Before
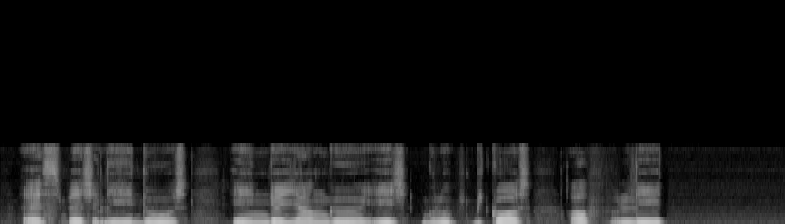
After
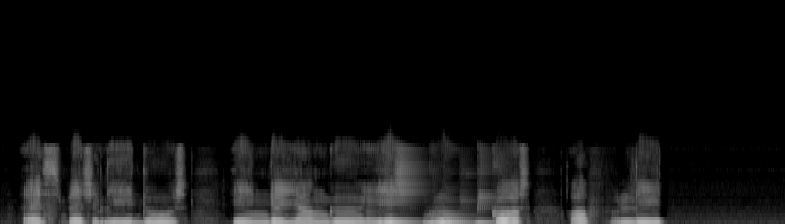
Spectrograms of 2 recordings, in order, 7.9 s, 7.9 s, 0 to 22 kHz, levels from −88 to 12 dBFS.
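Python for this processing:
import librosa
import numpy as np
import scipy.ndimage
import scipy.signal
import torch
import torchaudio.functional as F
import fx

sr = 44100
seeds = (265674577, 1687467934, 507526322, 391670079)

y = fx.room_flutter(x, sr, wall_m=3.8, rt60_s=0.6, at=(3.65, 5.17), fade=0.02)
y = fx.doppler_dist(y, sr, depth_ms=0.21)
y = y * 10.0 ** (-8.0 / 20.0)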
